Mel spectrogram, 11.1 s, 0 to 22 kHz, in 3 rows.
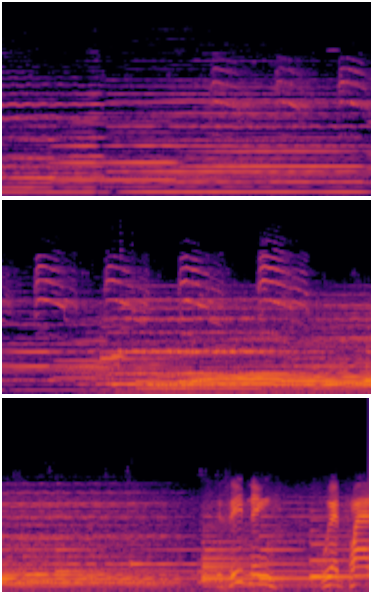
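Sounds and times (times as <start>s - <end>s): soft music: 0.0s - 11.0s
chipmunk chirping: 2.0s - 6.9s.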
